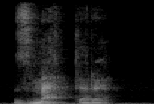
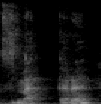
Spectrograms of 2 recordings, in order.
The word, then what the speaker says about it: smettere: for example, a word smettere, you have double T. Those are called doppie, doppie. And when you are pronouncing a word, you need to point out a little bit this letter that is doubled.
